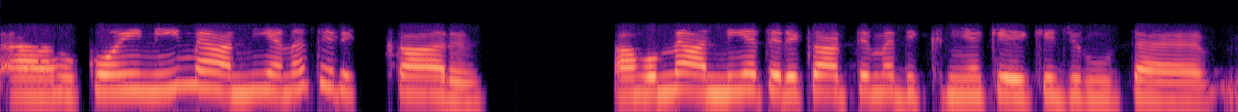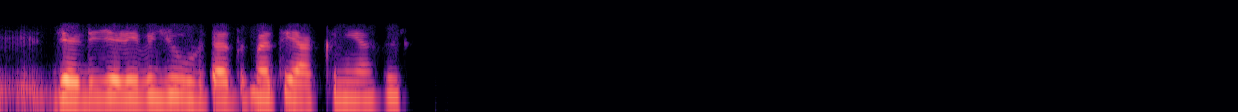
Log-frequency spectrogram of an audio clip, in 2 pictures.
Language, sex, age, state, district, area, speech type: Dogri, female, 18-30, Jammu and Kashmir, Samba, rural, conversation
